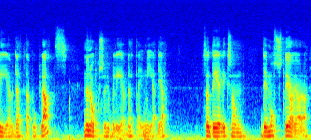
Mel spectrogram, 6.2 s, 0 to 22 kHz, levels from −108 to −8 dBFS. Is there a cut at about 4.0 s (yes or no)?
no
